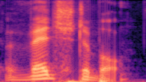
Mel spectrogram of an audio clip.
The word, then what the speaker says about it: vegetable: Both of these words just have 3 syllables. We say comfortable, comfortable, comfortable, and vegetable, vegetable.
